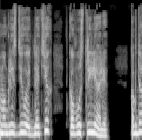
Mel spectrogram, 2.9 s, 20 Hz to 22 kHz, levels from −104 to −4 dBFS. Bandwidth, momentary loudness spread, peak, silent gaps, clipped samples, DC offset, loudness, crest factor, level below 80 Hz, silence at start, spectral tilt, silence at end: 18.5 kHz; 7 LU; -4 dBFS; none; under 0.1%; under 0.1%; -16 LUFS; 12 dB; -58 dBFS; 0 s; -5.5 dB/octave; 0 s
